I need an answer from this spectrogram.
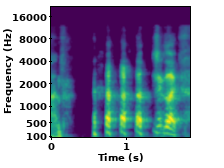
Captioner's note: laughing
